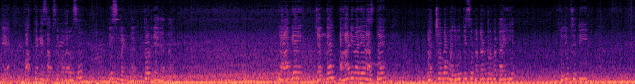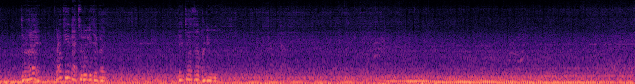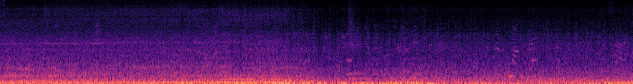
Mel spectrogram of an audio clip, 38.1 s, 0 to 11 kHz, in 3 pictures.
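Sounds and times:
bus engine running: 0.0 - 38.0.

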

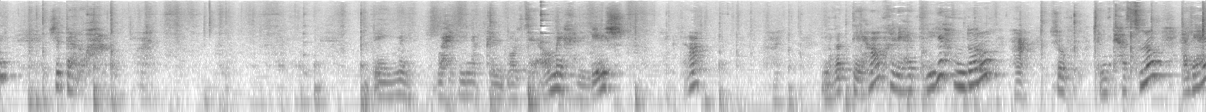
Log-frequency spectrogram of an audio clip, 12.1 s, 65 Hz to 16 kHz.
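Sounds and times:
hands kneading dough in bowl: 0.0 - 12.0.

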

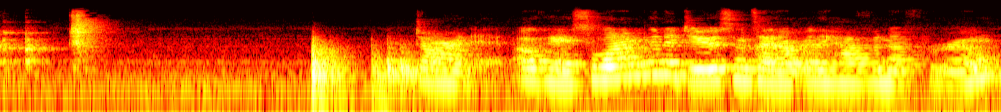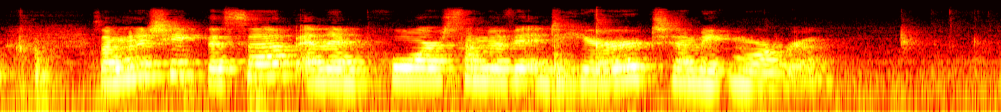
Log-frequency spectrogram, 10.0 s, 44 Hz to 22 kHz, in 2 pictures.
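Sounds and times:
glassware clinking: 0.0 - 0.4
glass knocking on counter: 1.6 - 2.1.

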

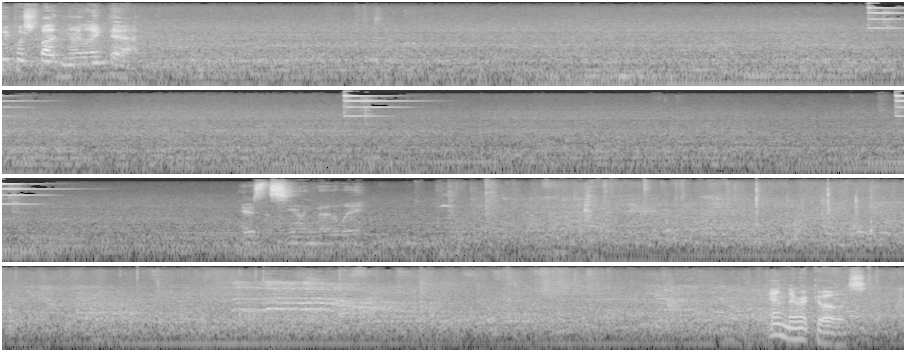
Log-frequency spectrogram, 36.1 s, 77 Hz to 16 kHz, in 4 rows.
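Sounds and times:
elevator hum and rumble: 0.0 - 36.0
short high electronic dings: 8.6 - 9.5, 12.4 - 13.3, 17.9 - 18.9.

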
